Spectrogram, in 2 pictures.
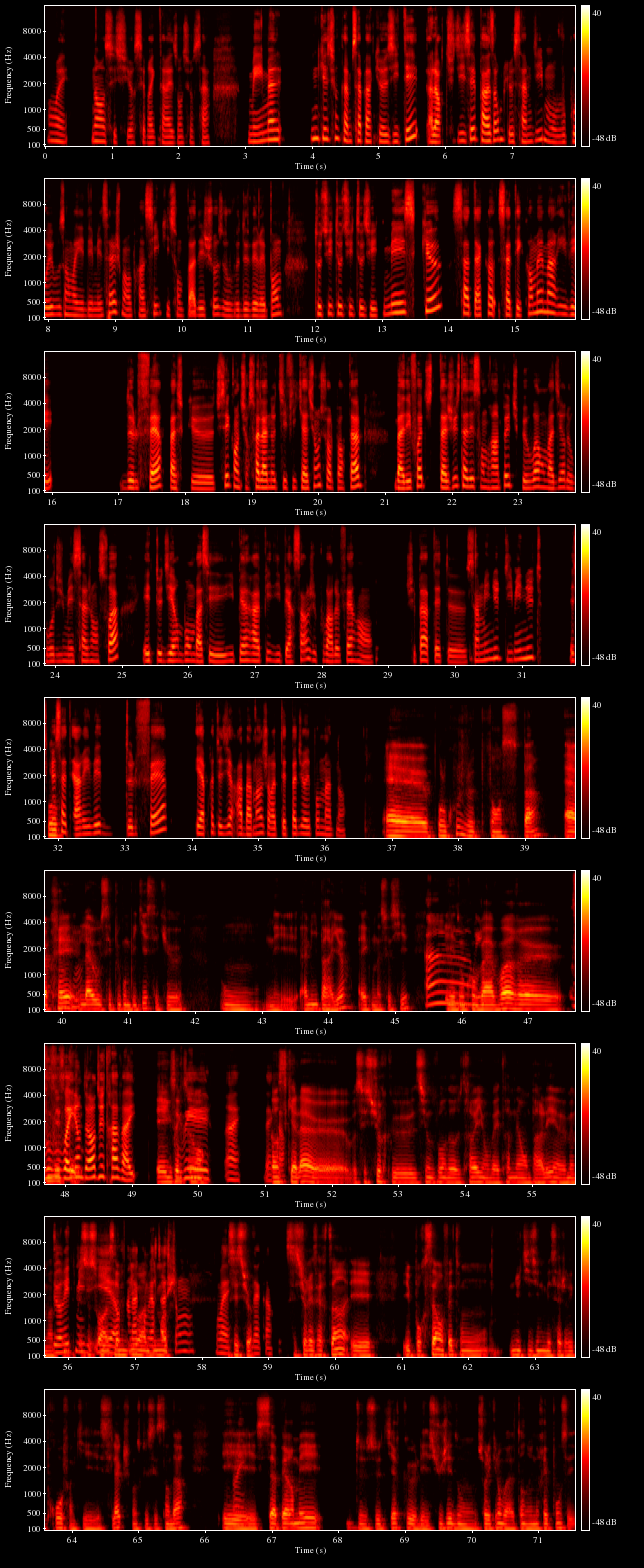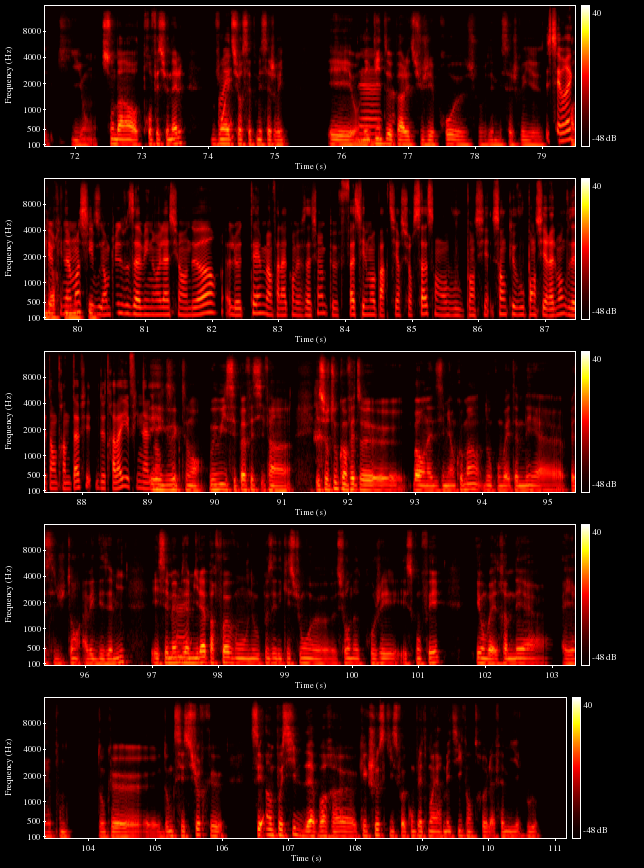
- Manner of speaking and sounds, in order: tapping; drawn out: "Ah"; chuckle
- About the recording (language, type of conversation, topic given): French, podcast, Comment parvenez-vous à concilier travail et vie de famille ?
